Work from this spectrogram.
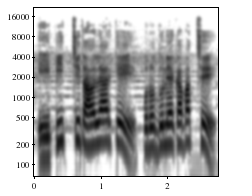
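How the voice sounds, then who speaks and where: A man's voice: high-pitched, animated, brisk, faint music behind. A man playing a menacing, mocking gangster villain in an audio story, taunting and threatening as he speaks. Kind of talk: dramatized audio story dialogue.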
